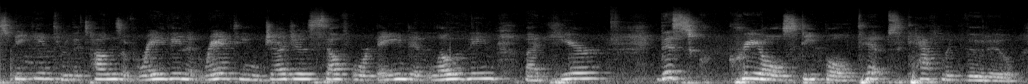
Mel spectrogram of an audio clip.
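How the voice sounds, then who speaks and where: A woman recites poetry in a roomy, reverberant space, picked up from some distance. Her voice is soft-edged and mellow, with a deliberate, dramatic delivery that leans on each phrase. A faint layer of noise sits in the recording. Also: a little high. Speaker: poet. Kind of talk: poetry reading, literary recitation. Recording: echoey room, distant mic, faint noise.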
